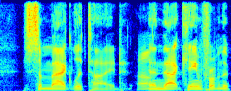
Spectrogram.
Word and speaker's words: semaglutide: the glp1 Inhibitors yeah semaglutide and actually the apparently we've all been pronouncing it wrong it's stide and that came from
